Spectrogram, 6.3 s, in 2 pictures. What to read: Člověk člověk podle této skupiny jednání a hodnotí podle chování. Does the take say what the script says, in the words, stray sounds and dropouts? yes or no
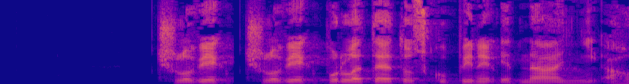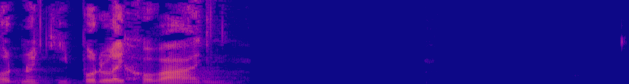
yes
